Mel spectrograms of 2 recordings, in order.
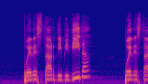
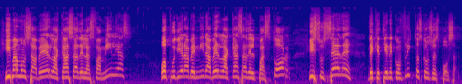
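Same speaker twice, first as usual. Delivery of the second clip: louder, higher, forceful preaching; prédica a toda voz; 8 semitones higher, 7 dB louder than usual. Real, not acted. (predicación enérgica a voz alta)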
